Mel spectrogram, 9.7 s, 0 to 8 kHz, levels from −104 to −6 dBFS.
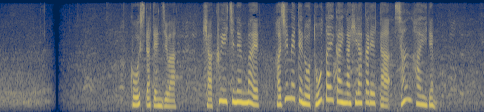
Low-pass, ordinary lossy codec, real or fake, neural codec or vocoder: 7.2 kHz; none; real; none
